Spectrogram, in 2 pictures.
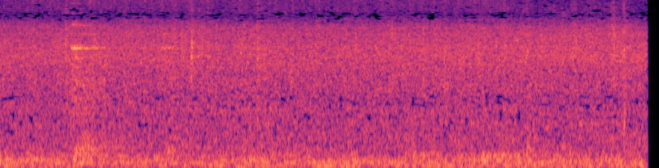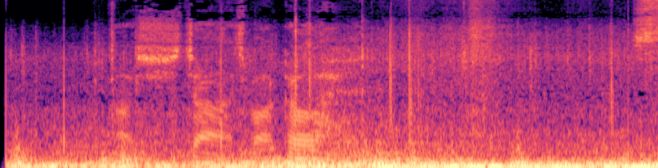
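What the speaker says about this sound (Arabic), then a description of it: "انها تمطر" Rain falling on a street in Amsterdam, a steady hiss of drops that cuts out briefly, then returns louder and closer as voices talk over it.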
